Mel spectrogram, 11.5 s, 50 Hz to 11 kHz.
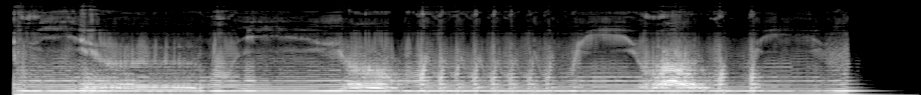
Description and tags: didge filler 01
Rhythmic recording, Didgeridu (tuned in C). Useful for world music or trance mixes. Recorded with Zoom H2n and external Sennheiser Mic.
